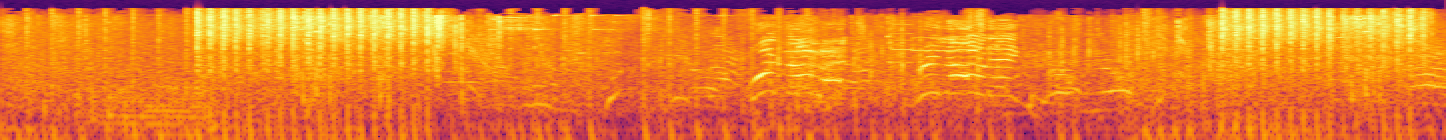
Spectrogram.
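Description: Rapid gunfire rattles in bursts close by.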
